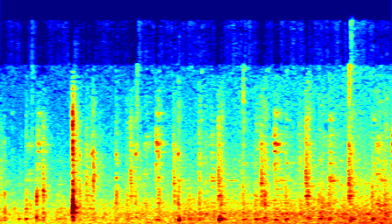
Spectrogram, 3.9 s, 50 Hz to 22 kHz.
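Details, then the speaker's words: Hebert Herr 8-day cuckoo clock, before oiling and with no pendulum, ticking while the hand is turned. It gives a crisp, even tick-tock with a steady, unhesitating beat, seeming to tick okay. "And that seems to be ticking okay."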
